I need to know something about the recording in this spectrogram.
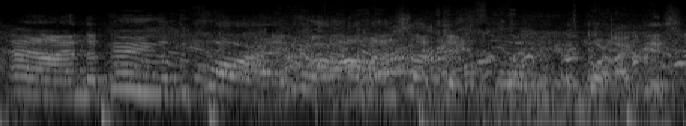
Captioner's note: all laugh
